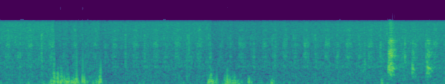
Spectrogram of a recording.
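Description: A Labrador Retriever pants in quick, breathy bursts with short pauses between.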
